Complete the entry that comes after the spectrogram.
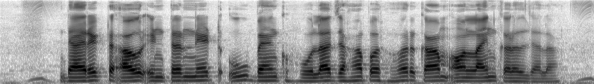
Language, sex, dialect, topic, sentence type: Bhojpuri, male, Western, banking, statement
